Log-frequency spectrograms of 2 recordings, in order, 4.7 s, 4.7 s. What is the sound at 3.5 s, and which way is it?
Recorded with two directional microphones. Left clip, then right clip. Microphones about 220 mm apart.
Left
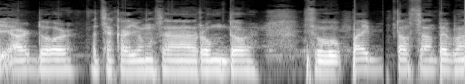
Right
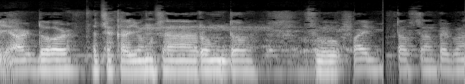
Speech, 50° left (ahead or behind).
